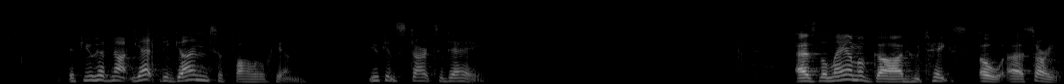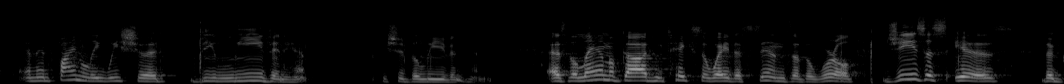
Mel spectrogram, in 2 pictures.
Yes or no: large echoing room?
yes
